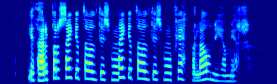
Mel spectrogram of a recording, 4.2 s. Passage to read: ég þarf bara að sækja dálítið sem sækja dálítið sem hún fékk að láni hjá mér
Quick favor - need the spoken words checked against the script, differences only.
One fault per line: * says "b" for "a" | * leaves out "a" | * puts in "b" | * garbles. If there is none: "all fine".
all fine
